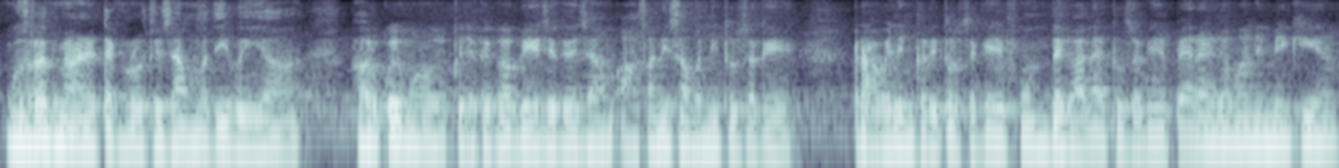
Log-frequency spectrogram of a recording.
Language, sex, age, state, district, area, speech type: Sindhi, male, 18-30, Gujarat, Surat, urban, spontaneous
